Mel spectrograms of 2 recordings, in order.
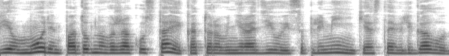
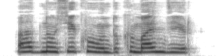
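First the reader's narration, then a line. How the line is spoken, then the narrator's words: Barely suppressed wild laughter. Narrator (Russian): Эрику в какой-то мере удалось совладать с пароксизмами дикого хохота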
